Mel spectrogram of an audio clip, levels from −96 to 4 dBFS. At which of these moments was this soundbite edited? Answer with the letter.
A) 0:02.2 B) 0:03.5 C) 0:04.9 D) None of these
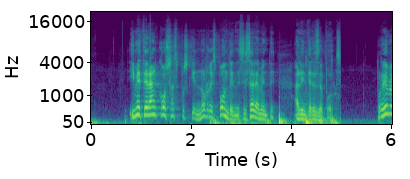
C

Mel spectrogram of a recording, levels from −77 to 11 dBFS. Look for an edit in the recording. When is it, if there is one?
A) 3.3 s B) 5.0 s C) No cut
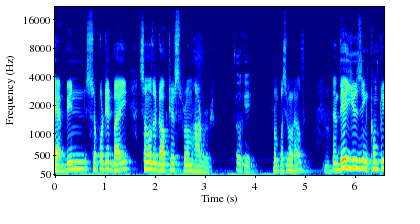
C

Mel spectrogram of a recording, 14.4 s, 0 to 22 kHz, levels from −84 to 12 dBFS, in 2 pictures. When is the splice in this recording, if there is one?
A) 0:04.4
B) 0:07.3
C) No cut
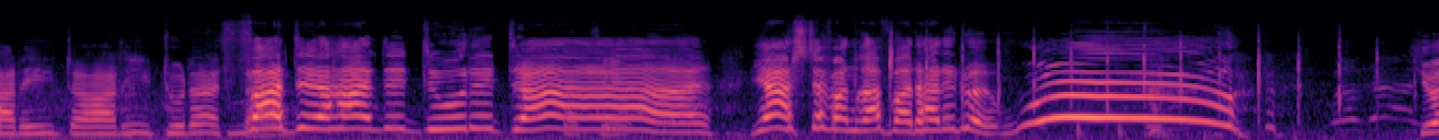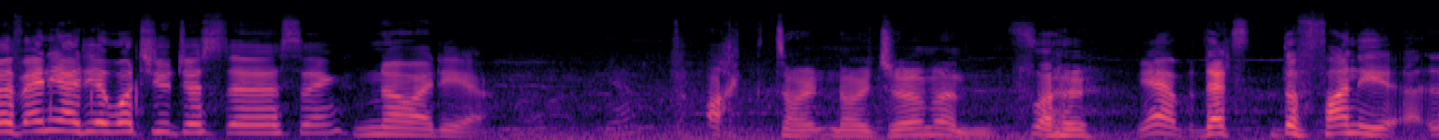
B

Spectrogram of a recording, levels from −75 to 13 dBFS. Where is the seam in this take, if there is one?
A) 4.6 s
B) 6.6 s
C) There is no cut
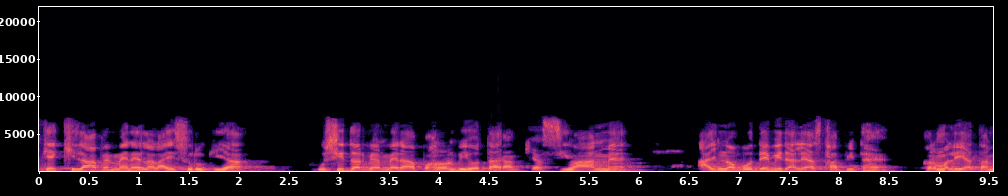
A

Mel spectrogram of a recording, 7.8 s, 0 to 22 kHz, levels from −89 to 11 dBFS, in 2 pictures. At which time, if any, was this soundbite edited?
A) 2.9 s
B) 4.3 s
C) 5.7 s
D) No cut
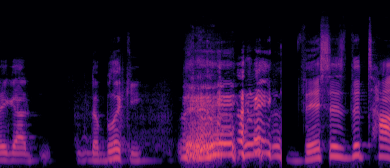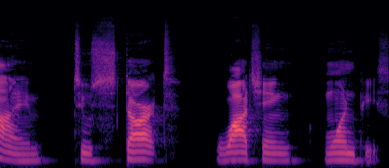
A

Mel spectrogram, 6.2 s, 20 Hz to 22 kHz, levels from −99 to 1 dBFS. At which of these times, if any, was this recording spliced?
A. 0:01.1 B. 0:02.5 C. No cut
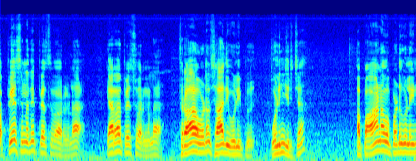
B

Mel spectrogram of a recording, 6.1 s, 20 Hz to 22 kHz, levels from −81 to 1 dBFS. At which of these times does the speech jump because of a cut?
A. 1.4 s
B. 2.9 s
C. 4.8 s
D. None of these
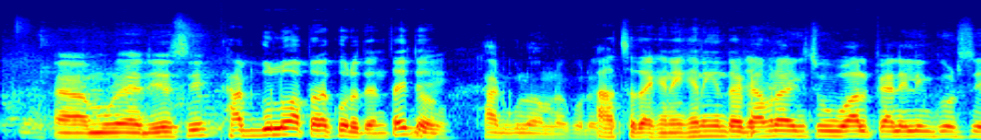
A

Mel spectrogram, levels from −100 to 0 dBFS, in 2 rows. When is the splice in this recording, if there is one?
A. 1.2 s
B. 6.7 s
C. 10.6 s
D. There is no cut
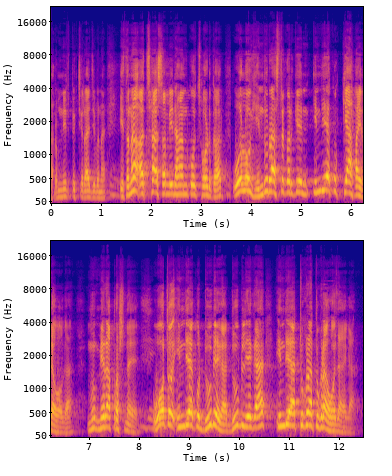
A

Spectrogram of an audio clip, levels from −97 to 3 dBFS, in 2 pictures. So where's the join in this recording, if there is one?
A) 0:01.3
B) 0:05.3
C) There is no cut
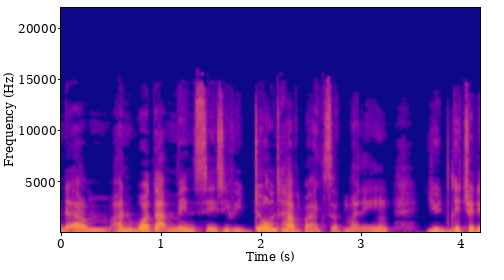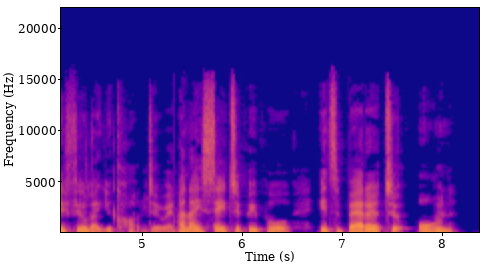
B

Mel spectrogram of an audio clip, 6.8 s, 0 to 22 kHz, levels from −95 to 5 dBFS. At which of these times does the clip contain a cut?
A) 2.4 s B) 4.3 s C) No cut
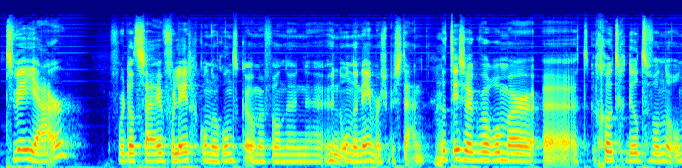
B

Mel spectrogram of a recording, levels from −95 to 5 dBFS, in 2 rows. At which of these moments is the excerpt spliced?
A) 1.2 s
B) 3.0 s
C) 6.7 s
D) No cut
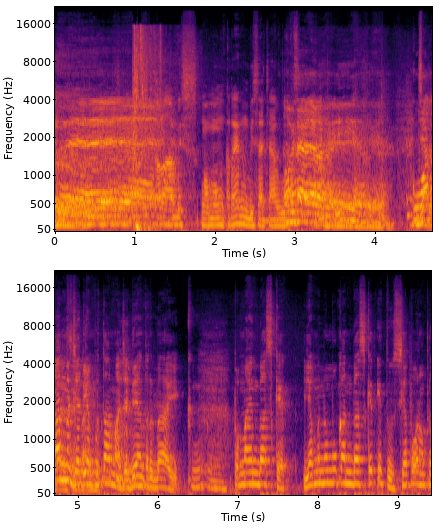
A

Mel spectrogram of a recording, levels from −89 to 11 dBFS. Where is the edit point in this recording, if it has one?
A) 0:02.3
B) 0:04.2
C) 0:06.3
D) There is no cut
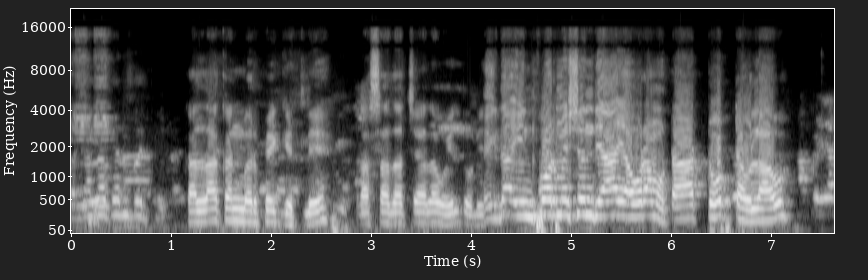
B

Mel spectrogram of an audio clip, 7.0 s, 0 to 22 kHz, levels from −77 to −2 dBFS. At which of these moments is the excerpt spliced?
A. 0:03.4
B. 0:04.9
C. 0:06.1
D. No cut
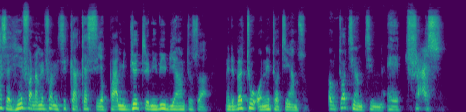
B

